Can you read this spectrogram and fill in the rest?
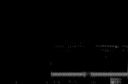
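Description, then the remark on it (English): A call to a phone number rings through a handset: a steady electronic ring tone starts after a short quiet moment, briefly dips, then continues, sounding slightly tinny. “There is a phone number that you are able to call, and if you call it, you get a very special message.”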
